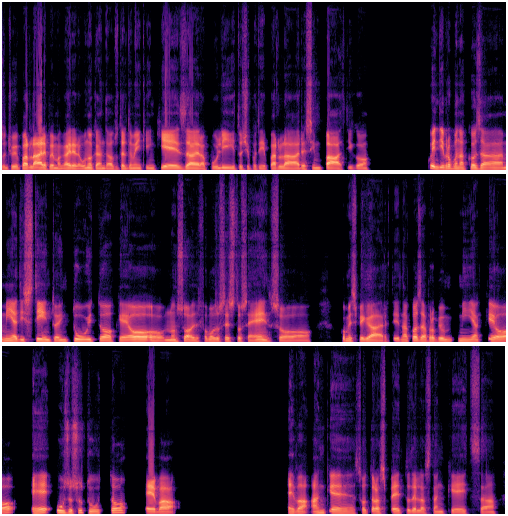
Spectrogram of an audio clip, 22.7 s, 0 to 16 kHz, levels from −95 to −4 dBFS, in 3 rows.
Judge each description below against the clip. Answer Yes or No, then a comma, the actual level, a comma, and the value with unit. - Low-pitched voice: Yes, low, 130 Hz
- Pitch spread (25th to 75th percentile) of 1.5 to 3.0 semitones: No, average, 3.8 semitones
